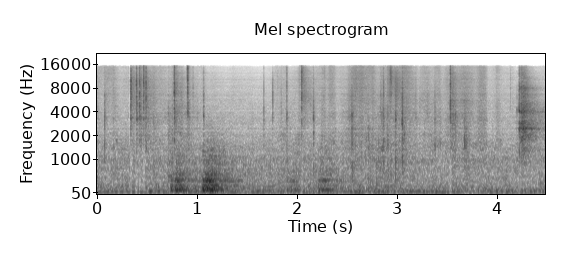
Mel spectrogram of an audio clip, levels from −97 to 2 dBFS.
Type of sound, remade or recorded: remade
